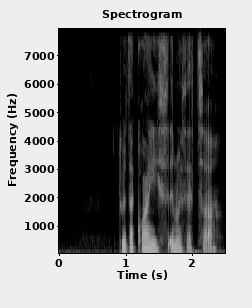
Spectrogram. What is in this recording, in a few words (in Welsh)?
"gwaith", Welsh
